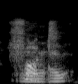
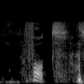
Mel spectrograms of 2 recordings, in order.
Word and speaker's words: Voth: I don't know how to pronounce it. Voth. Voth.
